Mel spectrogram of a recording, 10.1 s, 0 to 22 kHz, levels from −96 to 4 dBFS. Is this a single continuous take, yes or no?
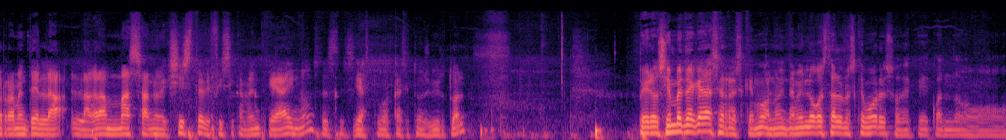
no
